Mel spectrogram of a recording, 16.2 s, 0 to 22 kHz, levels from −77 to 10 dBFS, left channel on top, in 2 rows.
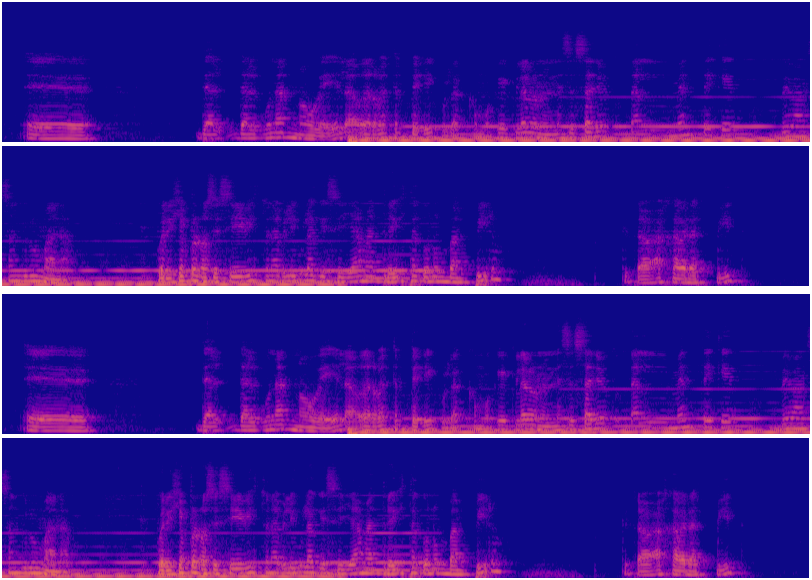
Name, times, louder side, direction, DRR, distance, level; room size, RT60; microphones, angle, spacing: voice 1, 0.2-0.9 1.9-7.3 7.7-8.9 9.6-13.1 14.3-15.4, right 2 dB, 55° right, 1.0 m, -32 dB
sound 1, 3.5-12.5, left 1 dB, 75° right, 1.1 m, -31 dB
8.9 x 3.1 x 6.1 m
head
